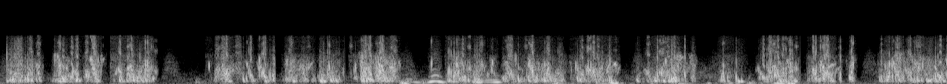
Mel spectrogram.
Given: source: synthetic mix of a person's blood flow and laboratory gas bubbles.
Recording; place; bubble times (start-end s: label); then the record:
Doppler ultrasound of blood flow; subclavian vein
0.07-0.44 s: bubbles
0.51-1.07 s: bubbles
1.10-1.59 s: bubbles
2.05-2.75 s: bubbles
2.80-3.45 s: bubbles
3.48-4.03 s: bubbles
4.28-4.36 s: bubbles
4.44-6.21 s: bubbles
6.34-6.98 s: bubbles
7.18-7.48 s: bubbles
7.55-8.01 s: bubbles
8.06-8.58 s: bubbles
8.77-9.48 s: bubbles
From the record:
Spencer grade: 4 (maximum detectable bubble signal sounding continuously throughout systole and diastole of every cardiac period, and overriding the amplitude of the normal cardiac signals); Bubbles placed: anywhere in the cardiac cycle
